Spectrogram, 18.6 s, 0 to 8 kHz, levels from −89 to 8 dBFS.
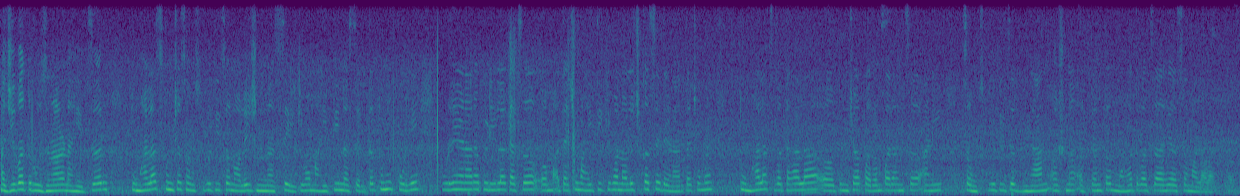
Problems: constant background noise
